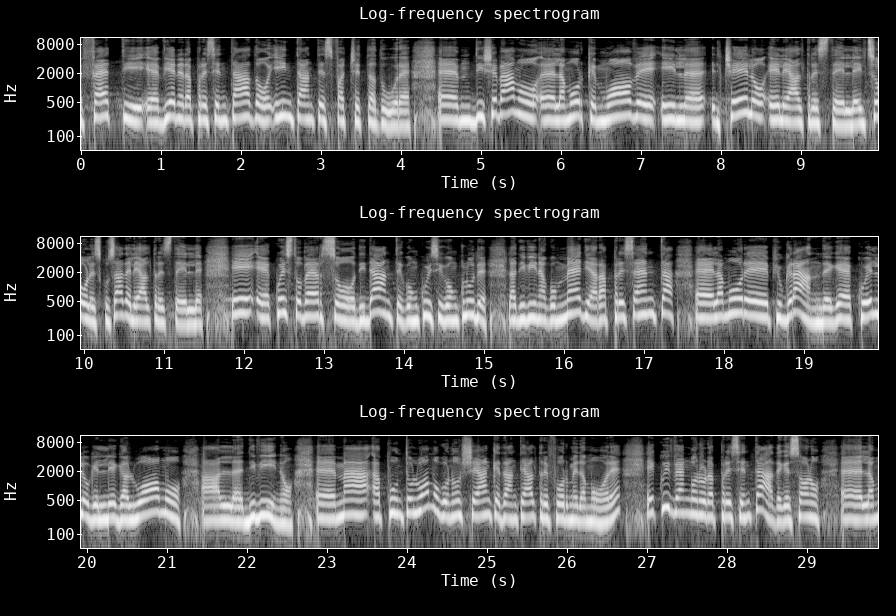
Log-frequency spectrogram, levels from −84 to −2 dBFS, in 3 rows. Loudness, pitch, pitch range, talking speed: -15 LUFS, 220 Hz, 200-250 Hz, 140 wpm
